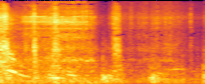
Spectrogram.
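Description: Handling noise from harness gear and clothing as a small child is lifted up: a sharp click at the start, then a few softer clicks and rustling that die away.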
